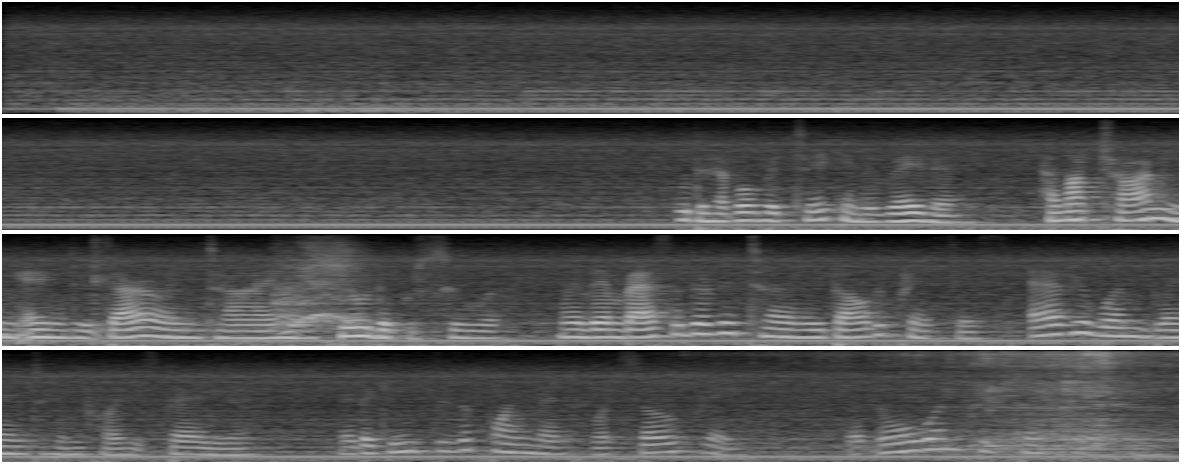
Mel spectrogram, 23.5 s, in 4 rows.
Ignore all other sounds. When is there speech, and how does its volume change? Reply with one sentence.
You can hear the speech from 9.2 to 23.5 s, getting quieter.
